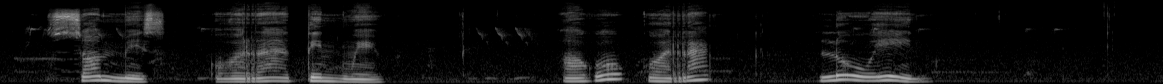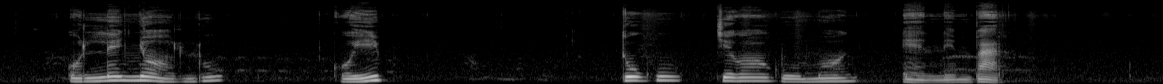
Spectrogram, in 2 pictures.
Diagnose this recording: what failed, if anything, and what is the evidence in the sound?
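Nothing failed: no stage of this recording shows a fault, so there is no evidence in the sound to point to.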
